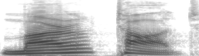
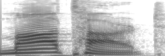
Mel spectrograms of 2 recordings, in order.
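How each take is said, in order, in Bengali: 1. প্রথম সিলেবলের r উচ্চারিত হয়। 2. প্রথম সিলেবলের r নীরব থাকে। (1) "আমরা যদি বলি মার থার্ড, ... উচ্চারণ করতে কেমন কেমন জানি লাগে" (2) "বাট মা থার্ড, ... এটা কিন্তু স্মুথলি আমরা করতে পারতেছি"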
